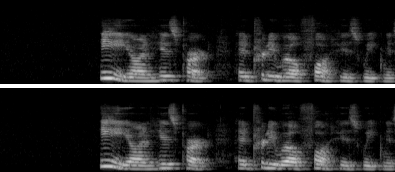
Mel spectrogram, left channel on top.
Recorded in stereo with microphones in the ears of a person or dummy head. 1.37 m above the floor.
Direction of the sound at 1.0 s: 60° right (ahead or behind).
